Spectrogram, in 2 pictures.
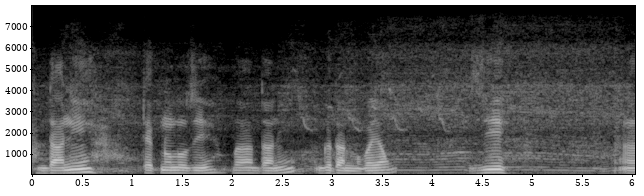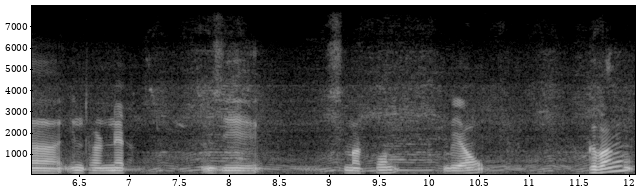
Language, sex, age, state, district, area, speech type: Bodo, male, 30-45, Assam, Udalguri, urban, spontaneous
